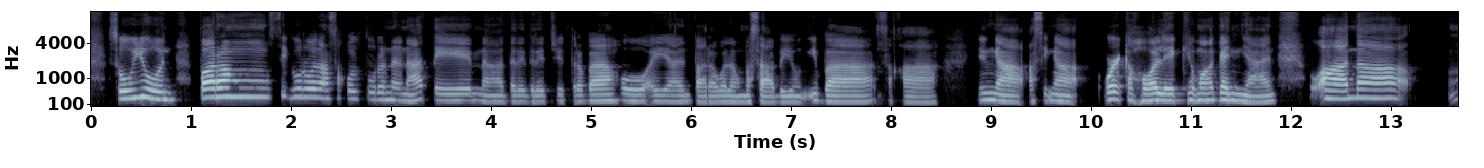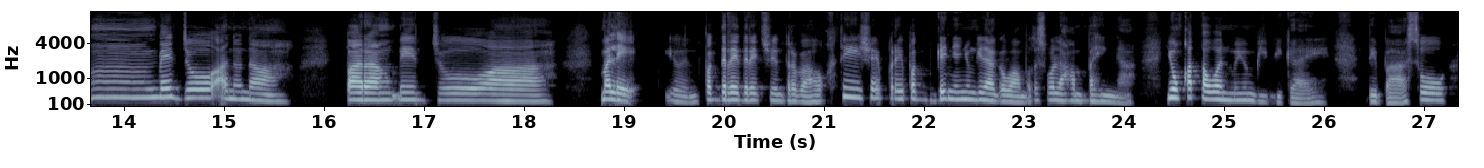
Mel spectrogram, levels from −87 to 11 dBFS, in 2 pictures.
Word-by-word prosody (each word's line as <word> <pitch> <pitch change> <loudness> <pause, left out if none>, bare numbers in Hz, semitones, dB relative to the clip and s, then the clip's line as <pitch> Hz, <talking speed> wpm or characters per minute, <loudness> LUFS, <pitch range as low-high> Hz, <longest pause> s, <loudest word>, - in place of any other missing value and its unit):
So 240 +1 +3
'yun, 245 -6 +3 0.2
parang 290 +1 +7
siguro 285 -2 -2
nasa 255 -1 -1
kultura 220 -3 -5
na 200 -2 -4
natin 185 -1 -3
na 165 -1 -6
dire-diretso 165 +1 -8
'yung 175 - -20
trabaho, 180 +1 0
ayan, 170 0 -5
para 160 -2 -4
walang 160 0 -3
masabi 160 -1 -2
'yung 155 - -6
iba, 165 -2 +1
tsaka, 150 -2 -6 0.4
'yun 205 +1 -1
nga, 170 -4 +3
kasi 175 - -7
nga 175 -3 0 0.3
workaholic, 195 -3 +4
'yung 200 -1 0
mga 200 +1 +2
ganiyan. 175 -5 +1 0.4
Oh, - - +2
ah, 240 -1 +9
na, 265 +2 +3 0.8
hmm, 275 0 -6
medyo 265 -1 0
ano 230 -1 -2
na, 185 -5 -4 0.6
parang 210 -1 +4
medyo, 195 -2 -5
ah, 180 -2 0 0.6
mali 205 -6 +3 0.3
'yon, 160 -2 -12
'pagdire-diretso 205 -1 -1
'yong 185 -1 -8
trabaho. 170 -2 -4
Kasi 290 - -5
siyempre 260 -2 -6
'pag 235 -2 -4
ganiyan 225 +2 -2
'yong 215 - -6
ginagawa 175 -6 -1
mo 150 - -9
tapos 190 0 -11
wala 195 -2 -3
kang 185 -1 -7
pahinga, 170 -4 -8 0.3
'yong 270 0 +4
katawan 235 -6 +2
mo 200 - -6
'yong 200 0 -6
bibigay 145 -5 -13 0.4
'di 170 -1 -8
ba? 140 -3 -6
So 200 +2 -4
195 Hz, 135 wpm, -21 LUFS, 170-230 Hz, 0.8 s, ah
